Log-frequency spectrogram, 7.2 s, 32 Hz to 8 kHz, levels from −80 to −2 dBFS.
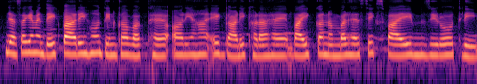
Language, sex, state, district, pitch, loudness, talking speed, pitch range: Hindi, female, Bihar, Katihar, 220 Hz, -20 LUFS, 225 wpm, 210-235 Hz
